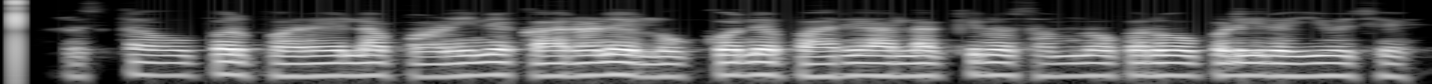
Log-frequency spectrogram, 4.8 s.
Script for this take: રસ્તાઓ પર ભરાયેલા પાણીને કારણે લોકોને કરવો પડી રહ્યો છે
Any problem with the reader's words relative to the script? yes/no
yes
